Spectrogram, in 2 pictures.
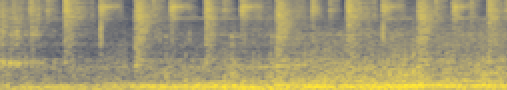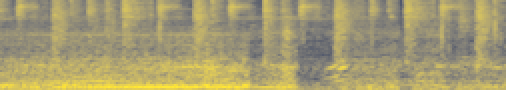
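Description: A Ford Mustang engine revs hard and close in first gear, pulling up in pitch as it accelerates, loud and throaty with road noise underneath.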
